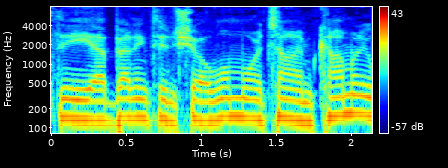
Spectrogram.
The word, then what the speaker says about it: Bennington: Bennington Bennington Bennington just Bennington it doesn't have to be an emphasis on any syllable just let it flow if I don't put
